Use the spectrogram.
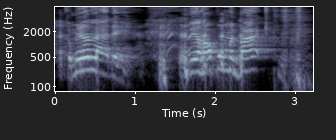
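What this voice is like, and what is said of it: Put-on Scottish accent. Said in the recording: “a dragon that speaks with a Scottish accent”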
